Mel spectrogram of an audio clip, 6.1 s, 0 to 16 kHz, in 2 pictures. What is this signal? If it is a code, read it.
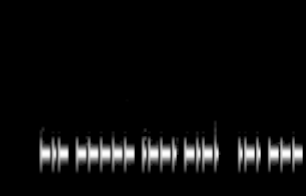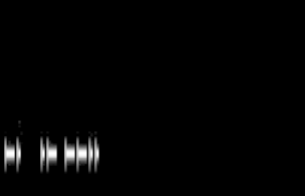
Morse code, heard as a keyed tone, about 37 wpm, 700 Hz. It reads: K0PC RON AZ
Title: K1USN SST QSO Practice - 40wpm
